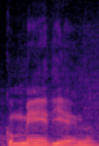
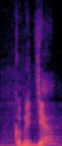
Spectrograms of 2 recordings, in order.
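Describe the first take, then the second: First: It is said in an Italian accent, final N sounded. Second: It is said in a plain French accent. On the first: "elle dira comédienne" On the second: "vous dites comédien"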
